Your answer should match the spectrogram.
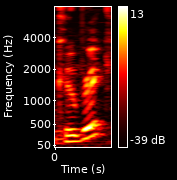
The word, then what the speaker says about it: Kubrick: I always say his last name wrong. Kubrick? – Kubrick. I don't know why I always want to say like Kubrick, but Q. It's like Kubert, like Q- Stanley Qbert. Beep, beep, beep.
